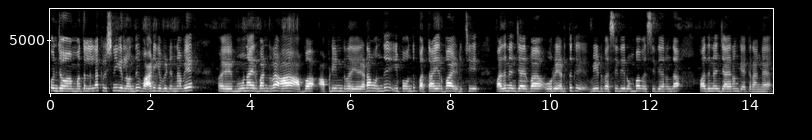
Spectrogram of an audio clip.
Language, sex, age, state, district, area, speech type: Tamil, female, 60+, Tamil Nadu, Krishnagiri, rural, spontaneous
